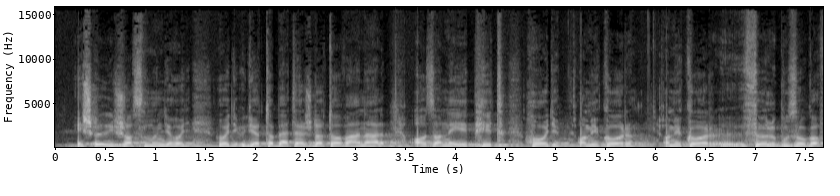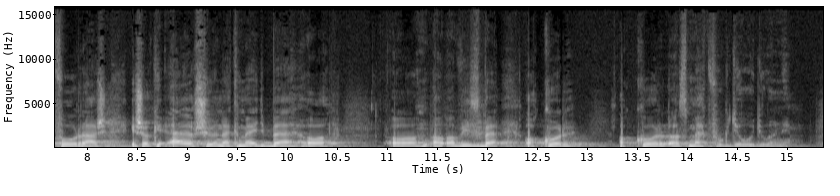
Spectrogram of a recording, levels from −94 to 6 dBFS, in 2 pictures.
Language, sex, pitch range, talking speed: Hungarian, male, 105-130 Hz, 140 wpm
